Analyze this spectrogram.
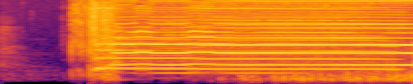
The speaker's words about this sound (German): Und darf ich noch einmal in die Tröte blasen?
